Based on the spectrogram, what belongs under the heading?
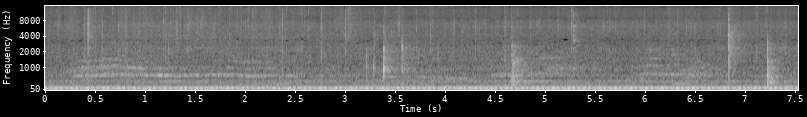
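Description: Boiled-potato and onion stuffing sizzling in oil in a kadhai while a steel spatula stirs it, with a few sharp clicks of the spatula against the pan. A steady low hum runs underneath.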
